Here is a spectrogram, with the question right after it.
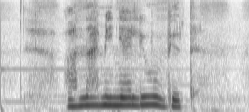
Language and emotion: Russian, positive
